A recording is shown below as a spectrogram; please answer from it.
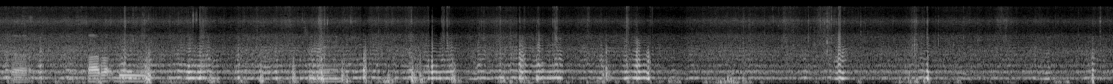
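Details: Asian honey bees (Apis cerana) kept in cultivation hive box number 17 during a honey harvest: a steady low droning hum with overtones, broken by clicks and knocks from handling the comb, plus brief voices.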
